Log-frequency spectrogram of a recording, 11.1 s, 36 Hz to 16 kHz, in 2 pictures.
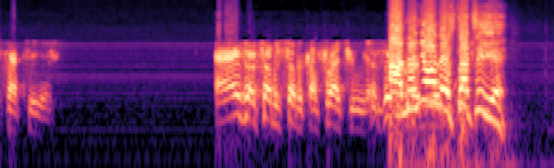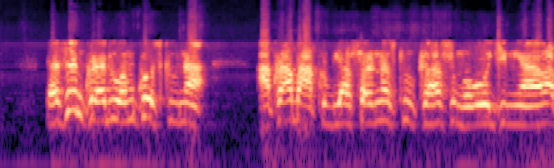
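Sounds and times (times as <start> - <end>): faint electrical hum: 0.0 - 11.0
man's voice: 3.9 - 5.1.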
